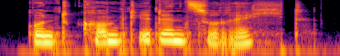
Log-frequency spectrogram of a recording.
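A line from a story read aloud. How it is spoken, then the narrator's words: Plain. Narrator (German): fragte er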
